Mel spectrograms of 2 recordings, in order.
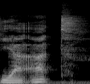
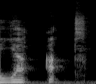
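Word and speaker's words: יעט: But this is pronounced Ya'at. So you got that glottal stop right there, Ya'at.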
